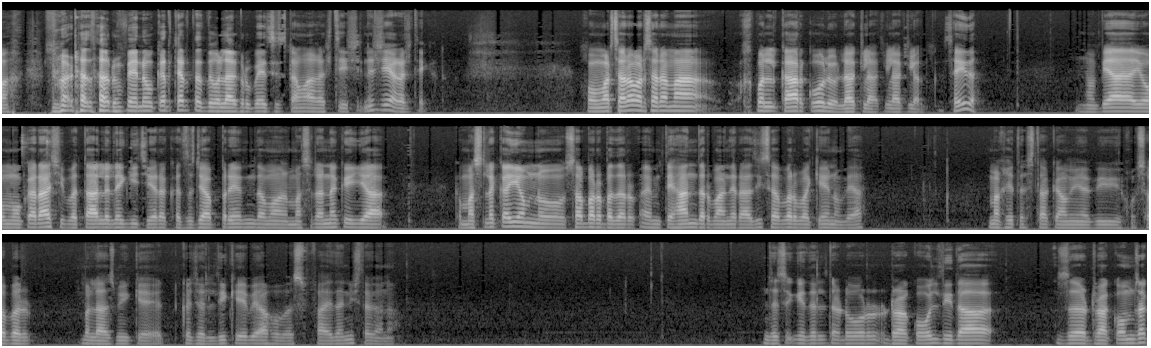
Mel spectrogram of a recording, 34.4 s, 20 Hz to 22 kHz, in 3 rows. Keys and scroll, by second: 11.8 ctrl+s.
